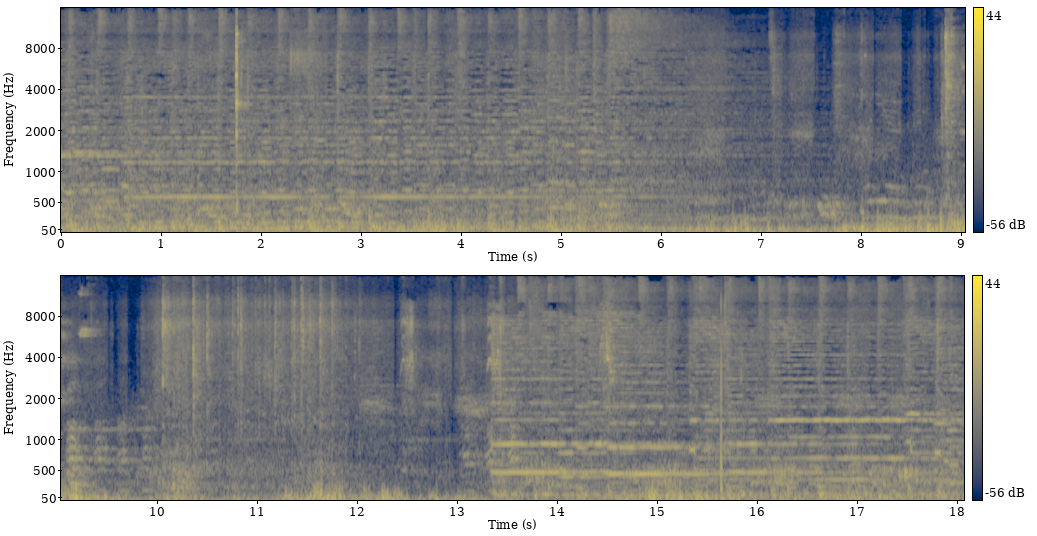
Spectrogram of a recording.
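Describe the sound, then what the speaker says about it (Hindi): Pigeons coo softly and repeatedly nearby, with a bit of wing flapping amid a busy background hum. "ये बहुत अच्छे और प्यारे कबूतर है इनके, ज़बरदस्त कबूतर है।"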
